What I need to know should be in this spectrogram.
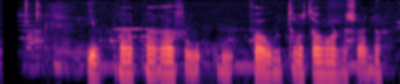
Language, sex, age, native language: Icelandic, male, 13, Icelandic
